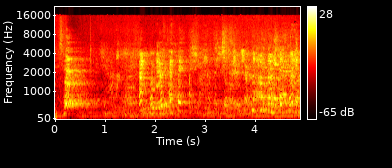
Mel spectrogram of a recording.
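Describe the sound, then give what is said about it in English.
A stray dog barks and yips a few times, short sharp bursts breaking through the overlapping voices and chatter of residents of Vista Rossi packed into a church for a community meeting on a very hot September day in 2023. “On a very hot September day in 2023, the residents of Vista Rossi packed into a church for a meeting, joined by a stray dog who also happened to wander in.”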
